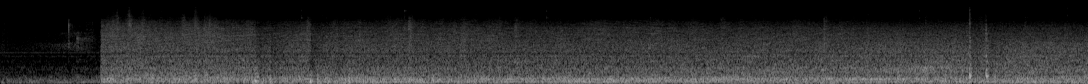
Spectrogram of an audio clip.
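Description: Traffic hums steadily outdoors.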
